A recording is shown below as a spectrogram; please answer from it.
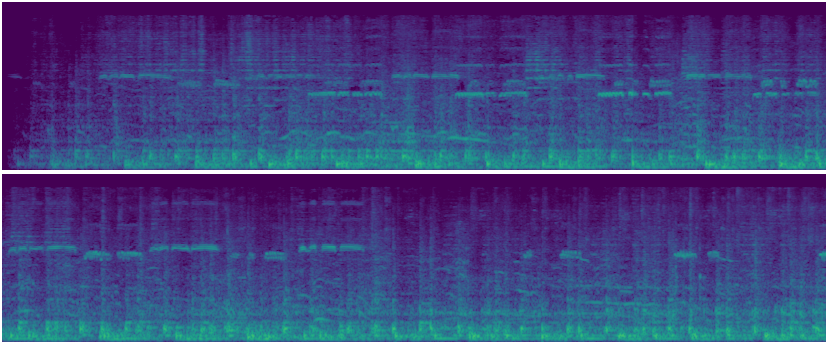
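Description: Carnival percussion band drumming a dense, fast beat on bass drums and other drums, with a short high two-note figure repeating over it. The sound fades in over the first two seconds.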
